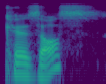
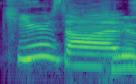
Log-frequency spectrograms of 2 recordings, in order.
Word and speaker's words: Kierson: don't know like sorry how do i pronounce curzo is it kurzas kuzzos it's kierson so my name is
